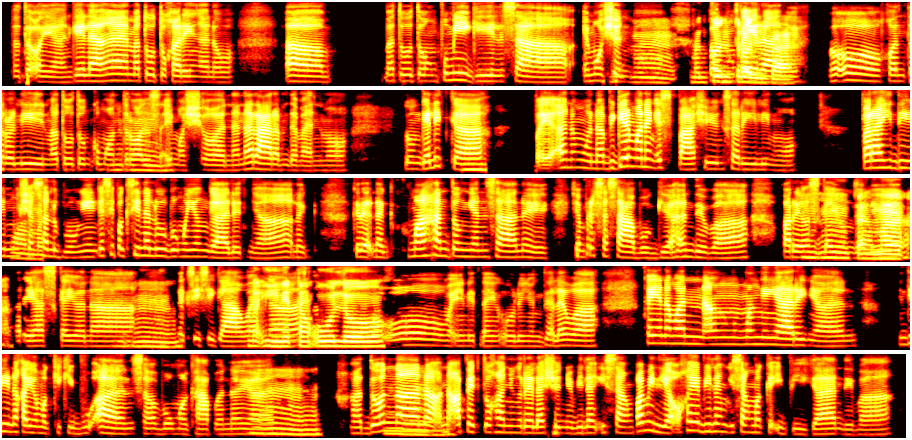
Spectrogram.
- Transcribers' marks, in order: other background noise
- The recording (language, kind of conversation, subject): Filipino, unstructured, Ano ang pinakamahalagang bagay na dapat tandaan kapag may hindi pagkakaintindihan?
